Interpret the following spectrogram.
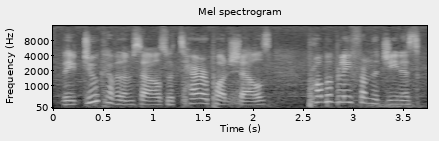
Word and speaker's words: pteropod: by the way is pteropod with a silent p at the beginning meaning wing foot all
